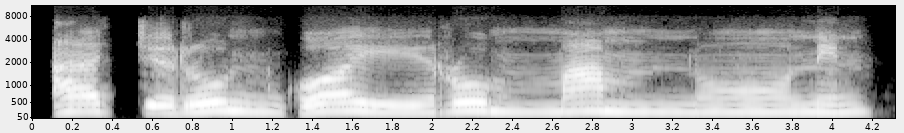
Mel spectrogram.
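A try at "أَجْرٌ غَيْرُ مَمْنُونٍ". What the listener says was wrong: Ajrun goiru. Jangan digoirum ya, nggak ada tanwin. Ajrun goiru mamnunin.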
